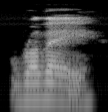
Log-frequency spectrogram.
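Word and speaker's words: Revé: re ve and had to look up the pronunciation because I wasn't sure Ravi John became a victims advocate and is most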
